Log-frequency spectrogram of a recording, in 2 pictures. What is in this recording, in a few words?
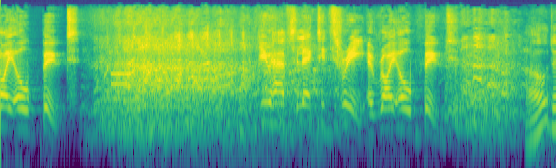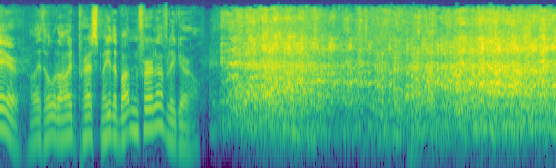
Devon Dial A Date Comedy; Vocal Point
